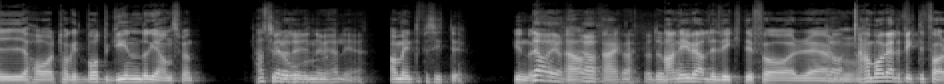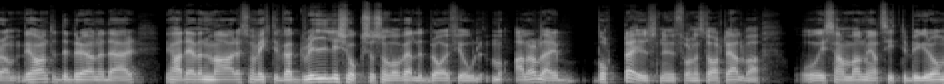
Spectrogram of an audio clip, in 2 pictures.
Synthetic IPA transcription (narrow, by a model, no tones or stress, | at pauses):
ɪɦaʈʰɑːɡɪt̪̚bɔʈːɡʏnd̪ʊɡɛnːsɔmja | sɛnʉhɛlː | ɑːmɛnɪnt̪əfœʂs̬ɪt̪ːɪ̰ | ɡ̥ʏnd̪ɑːnɛɪhanæjəvɛld̪ɪt̪vɪkt̪ɪfœɾhanvaɾvɛld̪ɪt̪vɪk̚t̪ɪɡfœɖɔmvɪhaɾɪnt̪əd̪ɛbɾøːnəd̪æɾ | vɪɦad̪ːəɛːvənmaɾsɔmvaɾvɪkt̪ɪɡvɪvaɾɡɾiːlɪʂɔksɔsɔmvaɾvɛld̪ɪt̪̚bɾɑːɪfjuːlʔalːad̪ɔmd̪æːɾæ | bɔʈːajɵst̪nʉ̟ːfɾɔnɛst̪ɑːʈɛlva | ɔ̰ɪsamband̪mɛat̪sɪt̪ːɪbʏɡːəɾɔm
